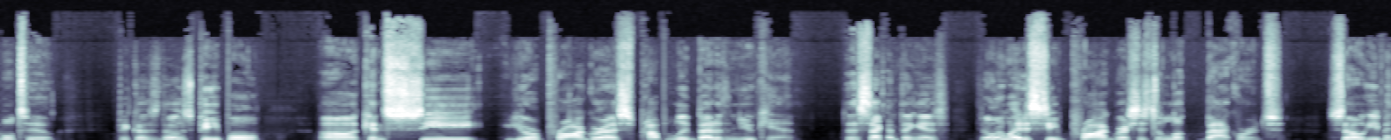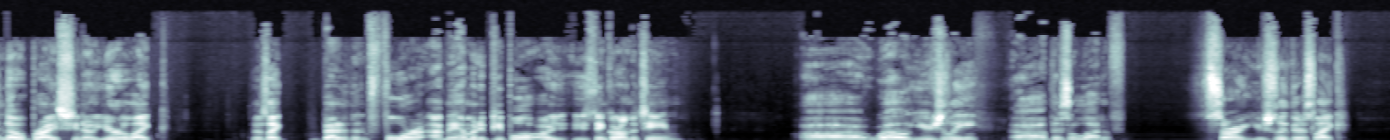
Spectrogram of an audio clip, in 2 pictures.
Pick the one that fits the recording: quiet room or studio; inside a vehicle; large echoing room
inside a vehicle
